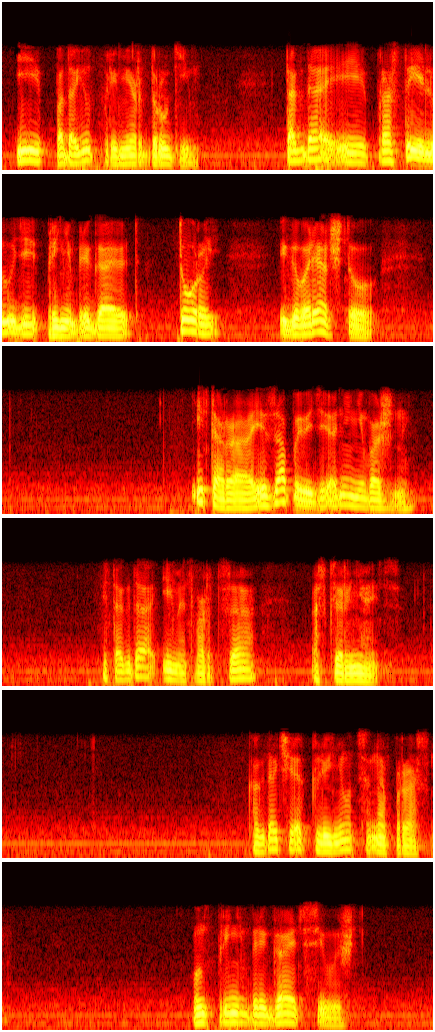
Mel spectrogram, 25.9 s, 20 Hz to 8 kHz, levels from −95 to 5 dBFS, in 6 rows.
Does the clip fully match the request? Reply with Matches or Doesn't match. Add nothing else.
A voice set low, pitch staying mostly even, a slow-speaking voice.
Matches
